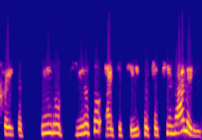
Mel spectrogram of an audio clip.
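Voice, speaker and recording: A woman speaks in a plain, everyday voice. Her intonation is lively. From Toronto, Canada (immigrated from Georgia at four). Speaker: children's author and energy healer. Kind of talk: interview. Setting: phone call.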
